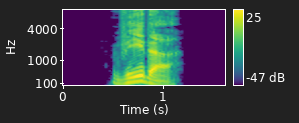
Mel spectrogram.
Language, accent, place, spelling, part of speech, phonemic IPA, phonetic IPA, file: German, Germany, Berlin, weder, conjunction, /ˈveːdər/, [ˈveː.dɐ], De-weder.ogg
- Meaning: neither (only with noch)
